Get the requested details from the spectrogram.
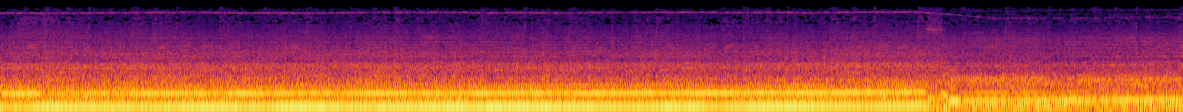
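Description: A truck engine drones steadily from inside the cab, then shifts gear and changes pitch.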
